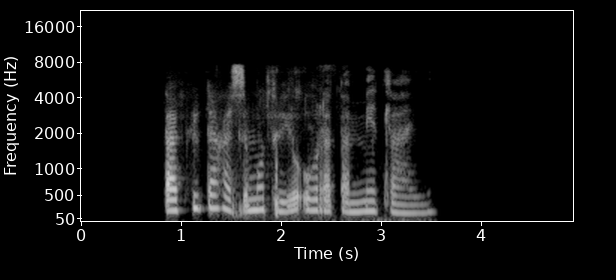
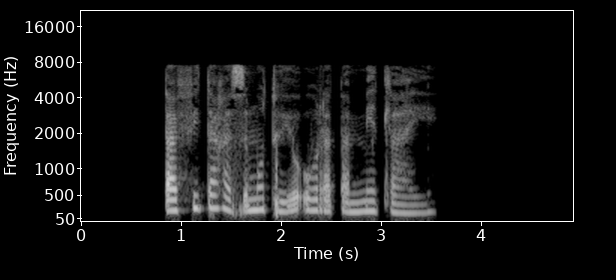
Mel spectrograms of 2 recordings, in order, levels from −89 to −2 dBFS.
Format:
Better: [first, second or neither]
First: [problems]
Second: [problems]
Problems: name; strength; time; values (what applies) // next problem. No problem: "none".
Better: second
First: noise reduction (neural mask model Resemble Enhance denoiser)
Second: none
